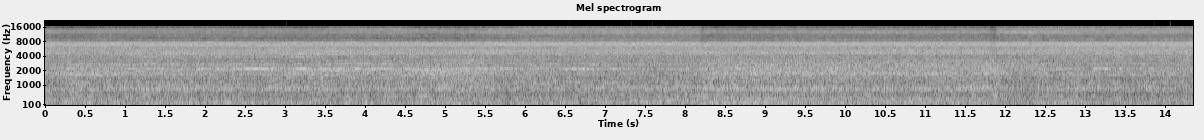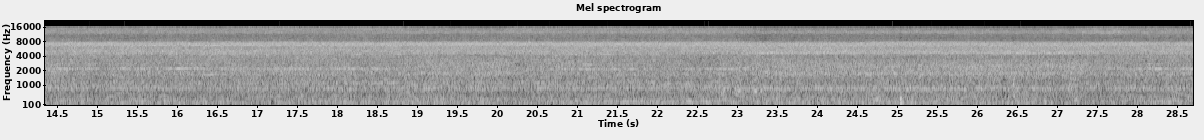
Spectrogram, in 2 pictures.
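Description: Large vertical sawmill bandsaw, driven by an electric motor, running and cutting a thick wooden slab as it is fed through the blade: a steady loud high-pitched hissing rasp without a break.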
